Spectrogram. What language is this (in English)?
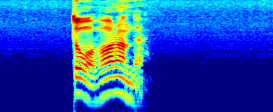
Swedish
